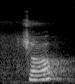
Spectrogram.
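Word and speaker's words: chalk: ಇವತ್ತು ನೋಡಿ ಈಗ ಇಲ್ಲಿ ಚಾಕ್ ಪೀಸ್ ಯಾವಾಗ್ಲೂನು ಇಲ್ಲಿ ವಲ್ಸ್ ನೋಡ್ಕೊಳಿ ನೋಡಿ ಇಲ್ಲಿ ಸಿ ಎಚ್ ಎ ಇಲ್ಲಿ ಚಾಕ್ ಪೀಸ್ ಇಲ್ಲಿ ಐ ಮತ್ತೆ ಇ ಬಂದಾಗ ಇ ನ ಉಚ್ಚಾರ ಬರುತ್ತೆ ಇಲ್ಲಿ L silent so ಚಾಕ್ piece ಅಂದರೆ ಸೀಮೆ ಸುಣ್ಣ ಇಲ್ಲಿ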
